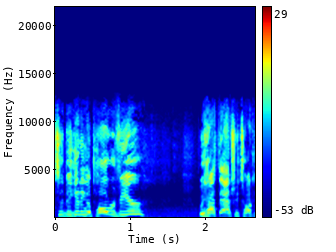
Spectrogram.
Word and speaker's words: Revere: No one could seem to pronounce Revoir in New England. He had that nasally accent and, the drop in the I's, and, it just becomes Revere.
